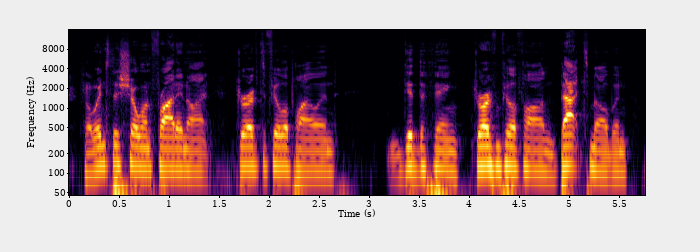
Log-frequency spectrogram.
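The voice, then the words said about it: Slightly weird, worn voice. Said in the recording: “my voice is a little bit fucking weird because I just spent all yesterday screaming and all Friday just fucking yelling”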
